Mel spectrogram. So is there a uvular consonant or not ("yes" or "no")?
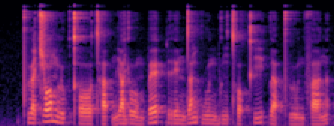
no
